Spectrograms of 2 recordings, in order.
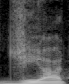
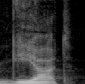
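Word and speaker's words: gyatt: guot g y a I had to verify the pronunciation because I wasn't sure if it was giot or guot right I would have guessed I don't know whatever yeah they said it's a hard G not J so it's it's Gat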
